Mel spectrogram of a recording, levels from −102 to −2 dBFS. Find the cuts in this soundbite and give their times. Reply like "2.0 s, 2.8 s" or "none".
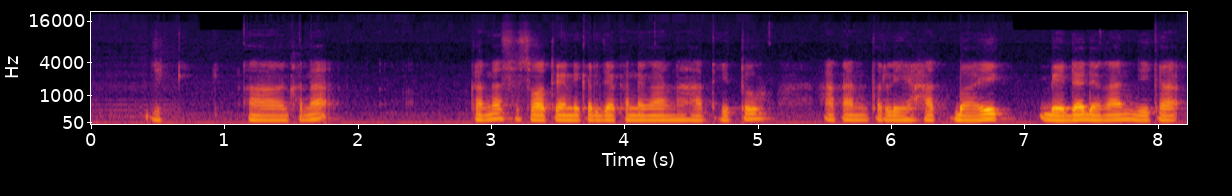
1.5 s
